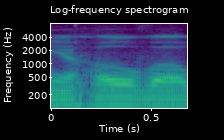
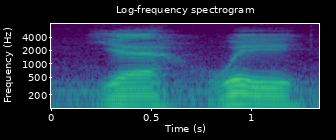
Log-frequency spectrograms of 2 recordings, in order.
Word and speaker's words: Yahweh: The pronunciation Yehovah was unknown until 1520. Okay. The Yeho of compound and the noun proper and the contracted form Yah all favor Yahweh. Many recent scholars explain Yahweh as Hiphil of Hey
